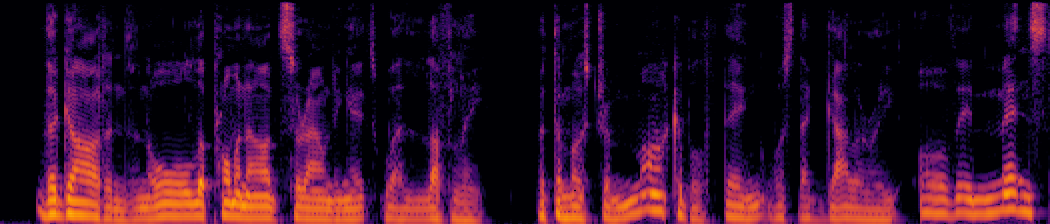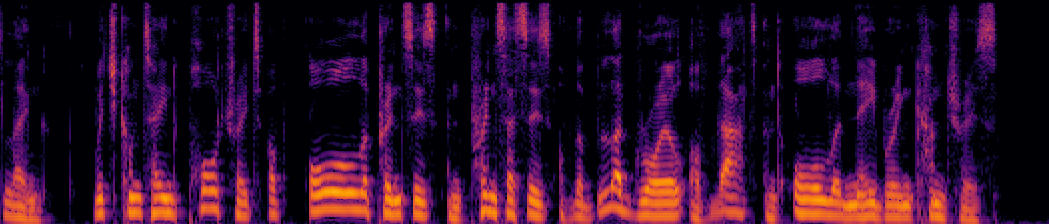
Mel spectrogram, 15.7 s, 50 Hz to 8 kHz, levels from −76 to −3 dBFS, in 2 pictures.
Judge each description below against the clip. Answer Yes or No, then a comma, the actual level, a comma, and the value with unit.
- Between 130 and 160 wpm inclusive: Yes, average, 155 wpm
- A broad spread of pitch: Yes, wide, 6.3 semitones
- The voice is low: Yes, low, 120 Hz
